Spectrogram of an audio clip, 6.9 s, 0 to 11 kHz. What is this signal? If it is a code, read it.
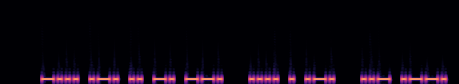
Morse code, heard as a keyed tone, about 19 wpm, 700 Hz. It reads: BRING HER UP
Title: Sentences from Top 1000 Words - Review Part 3 - 20wpm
